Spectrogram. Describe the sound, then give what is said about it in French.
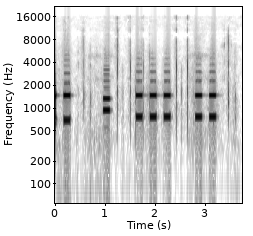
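A series of short electronic phone keypad beeps as a text message is typed, each a steady two-tone chirp, pressed in a quick irregular rhythm, with small clicks between them and no voices. “Il envoie illico un texto à son réseau.”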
